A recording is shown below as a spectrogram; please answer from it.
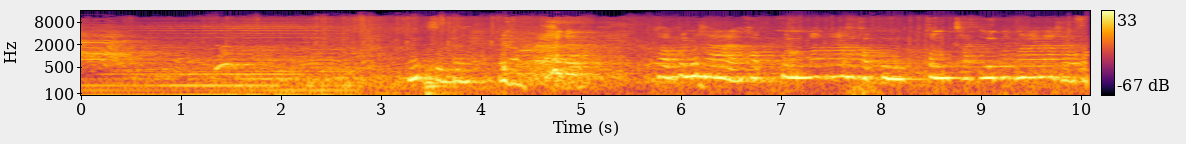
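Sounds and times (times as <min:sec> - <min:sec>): people chattering: 0:00.0 - 0:10.0
woman speaking into a microphone: 0:03.3 - 0:05.1, 0:05.7 - 0:10.0.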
